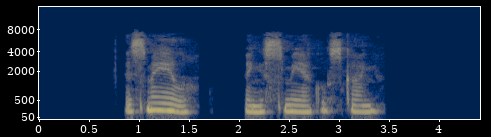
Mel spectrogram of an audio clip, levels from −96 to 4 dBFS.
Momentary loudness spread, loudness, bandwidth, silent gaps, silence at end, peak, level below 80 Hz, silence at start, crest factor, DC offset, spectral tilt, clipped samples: 12 LU; -32 LUFS; 7.6 kHz; 1.61-2.05 s; 1 s; -16 dBFS; -72 dBFS; 0.85 s; 16 dB; under 0.1%; -6 dB/octave; under 0.1%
